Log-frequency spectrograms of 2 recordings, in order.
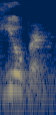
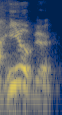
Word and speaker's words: Huber: como, olha lá, gente, registrado como Melvin Abraham Hubbard. Falei direitinho? Falei direitinho? Olha, a forma de pronunciar em inglês é Melvin Abraham Hubbard. Olá, Hubbard.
